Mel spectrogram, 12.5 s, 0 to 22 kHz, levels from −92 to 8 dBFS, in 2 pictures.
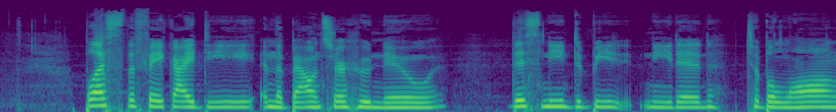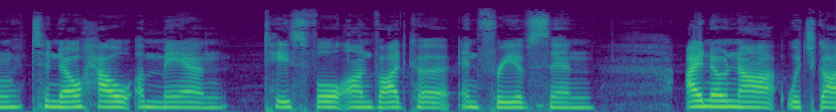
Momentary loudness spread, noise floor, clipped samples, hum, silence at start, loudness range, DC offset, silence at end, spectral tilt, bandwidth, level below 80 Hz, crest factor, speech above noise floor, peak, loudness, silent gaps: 8 LU; -50 dBFS; under 0.1%; none; 0.65 s; 3 LU; under 0.1%; 0 s; -6.5 dB/octave; 13.5 kHz; -44 dBFS; 18 dB; 32 dB; -2 dBFS; -19 LUFS; none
